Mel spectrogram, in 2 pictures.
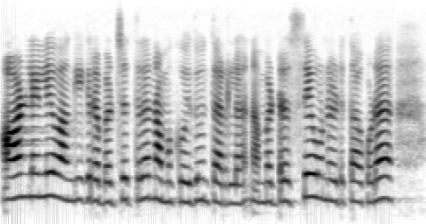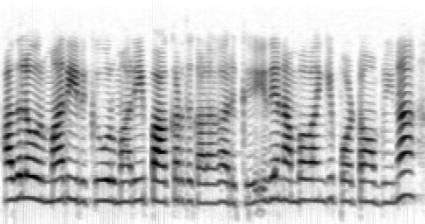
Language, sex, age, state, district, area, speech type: Tamil, female, 30-45, Tamil Nadu, Mayiladuthurai, urban, spontaneous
